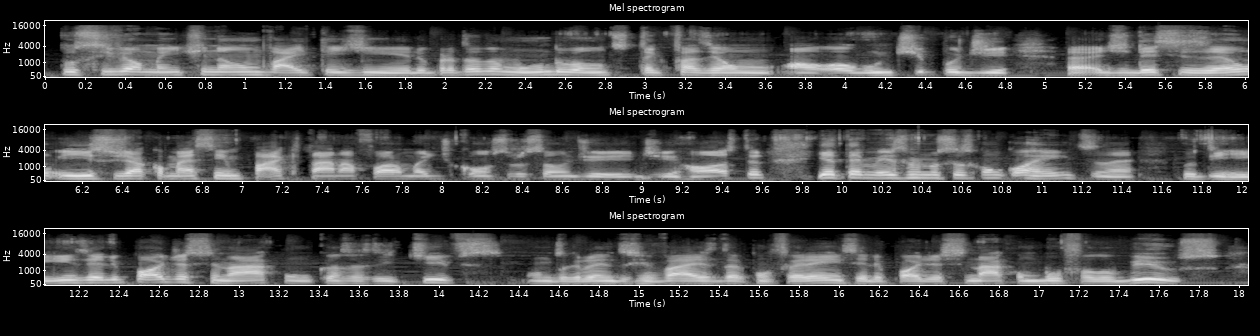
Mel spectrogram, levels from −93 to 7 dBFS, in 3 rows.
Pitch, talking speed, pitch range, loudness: 135 Hz, 205 wpm, 120-150 Hz, -17 LUFS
